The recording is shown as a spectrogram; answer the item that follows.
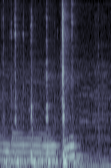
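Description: Numbers being typed on a computer keyboard: a quick series of close, crisp key clicks with a few louder taps, no talking.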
